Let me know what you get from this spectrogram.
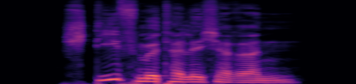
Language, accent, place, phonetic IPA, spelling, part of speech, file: German, Germany, Berlin, [ˈʃtiːfˌmʏtɐlɪçəʁən], stiefmütterlicheren, adjective, De-stiefmütterlicheren.ogg
- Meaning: inflection of stiefmütterlich: 1. strong genitive masculine/neuter singular comparative degree 2. weak/mixed genitive/dative all-gender singular comparative degree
